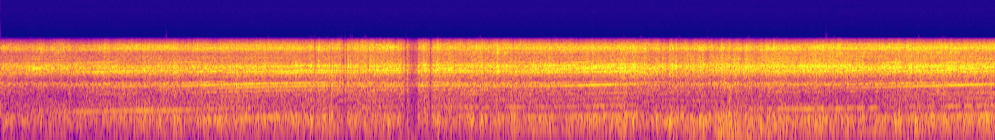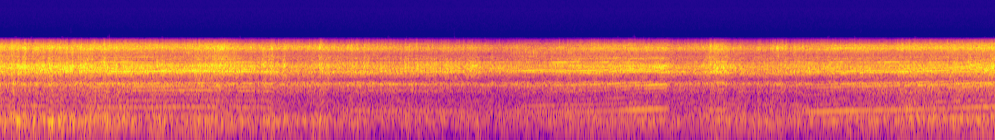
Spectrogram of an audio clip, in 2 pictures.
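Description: Enduro motorcycle engine running on the road, its pitch rising in repeated stretches as it pulls through the gears, over a steady rush of riding noise.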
